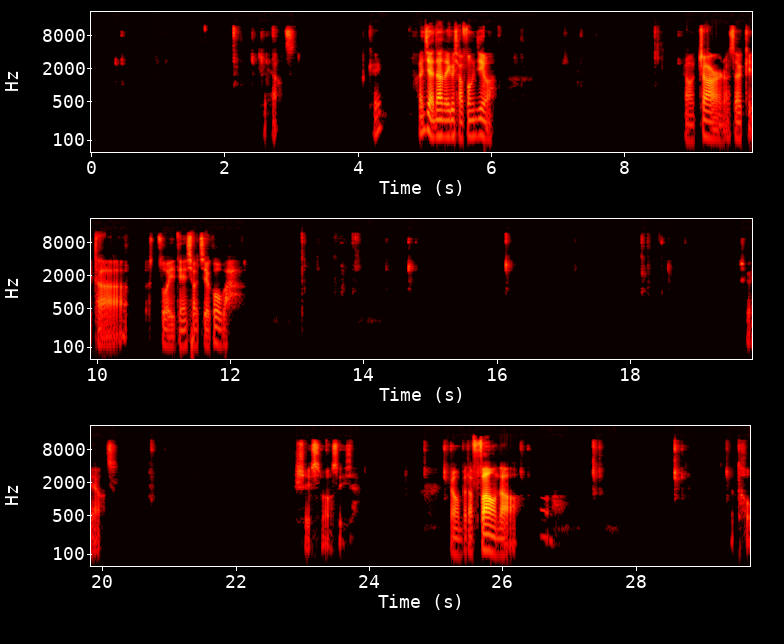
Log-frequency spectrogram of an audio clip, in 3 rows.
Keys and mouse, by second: 0.5 r, 1.1 g, 1.9 middle drag, 2.2 Tab, 2.5 a, 2.6 a, 2.8-4.7 ctrl+middle drag, 4.7 shift+right click, 5.0-5.5 ctrl+middle drag, 5.5 click, 5.9 shift+right click, 6.1 ctrl+middle click, 6.4 Tab, 6.9 middle click, 7.3 shift+right click, 7.5-8.7 ctrl+middle drag, 8.7 ctrl+r, 10.4 Tab, 10.9 click, 11.7 shift+click, 12.1 shift+drag, 12.3-13.5 middle drag, 13.5 shift+right click, 13.8-14.8 ctrl+shift+middle drag, 14.8 e, 18.3 Tab, 18.6-20.7 ctrl+middle drag, 20.7 shift+right click, 20.8-21.2 ctrl+middle drag, 21.2 drag, 21.5 click, 21.9-23.1 right drag, 23.1 a, 23.3 a, 23.5-24.0 ctrl+middle drag, 24.0 click, 24.2-25.2 middle drag, 25.2 r, 26.4 s, 28.7 r, 29.4 s.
